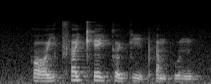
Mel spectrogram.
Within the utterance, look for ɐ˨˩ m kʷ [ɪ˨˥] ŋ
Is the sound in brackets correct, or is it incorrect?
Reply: incorrect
